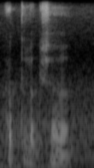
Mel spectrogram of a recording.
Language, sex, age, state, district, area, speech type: Kannada, male, 30-45, Karnataka, Udupi, rural, spontaneous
